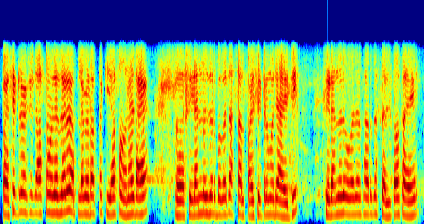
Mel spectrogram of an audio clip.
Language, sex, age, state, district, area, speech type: Marathi, male, 18-30, Maharashtra, Sangli, urban, conversation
